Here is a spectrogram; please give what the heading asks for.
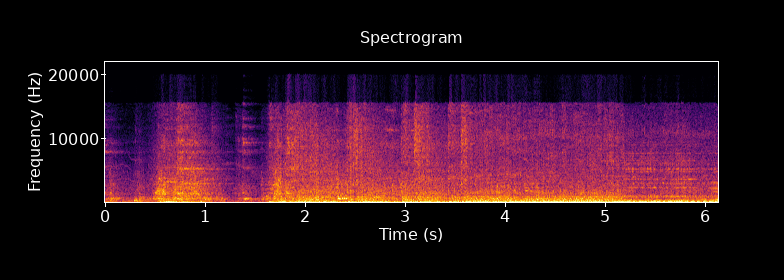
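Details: Predator 212 engine (hot-built, flat-slide carb, clear valve cover), pulled from a collapsed shed after years, catches after a couple of cranks and settles into a steady, even putter with a slight uneven lope; running healthy.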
